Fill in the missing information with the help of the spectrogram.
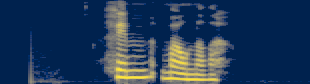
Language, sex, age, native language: Icelandic, female, 40-49, Icelandic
